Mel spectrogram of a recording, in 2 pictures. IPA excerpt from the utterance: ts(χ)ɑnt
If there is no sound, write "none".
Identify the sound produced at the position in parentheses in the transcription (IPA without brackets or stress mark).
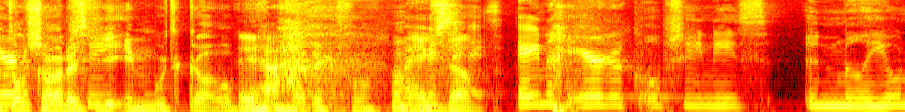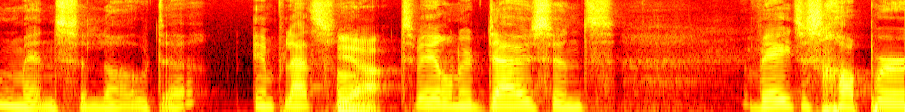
f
